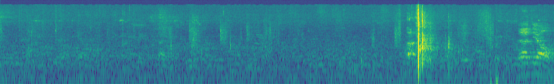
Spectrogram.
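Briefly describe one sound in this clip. A tennis ball bounces on a clay court with dull thuds.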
